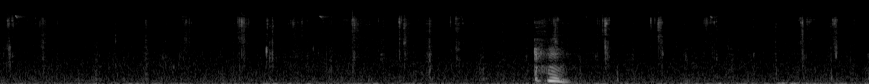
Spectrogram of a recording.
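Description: A person chewing and biting food close to the microphone: faint, irregular crunchy clicks. About five and a half seconds in, a voice gives one brief low sound that falls in pitch.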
